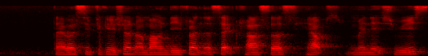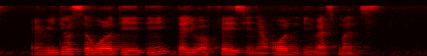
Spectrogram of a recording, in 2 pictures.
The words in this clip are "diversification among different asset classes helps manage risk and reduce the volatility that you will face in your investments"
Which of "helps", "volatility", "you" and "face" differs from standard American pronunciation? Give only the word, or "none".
volatility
